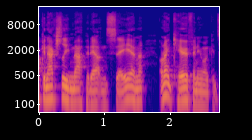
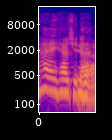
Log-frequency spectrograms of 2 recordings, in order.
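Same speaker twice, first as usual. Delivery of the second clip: very high, put-on, fake-energy cheerful voice; 9 semitones higher, 5 dB louder than usual. Talking about everyone's drive-through and phone voices, the speaker demonstrates a fake-energy phone voice. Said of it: "we all got that fake energy".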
